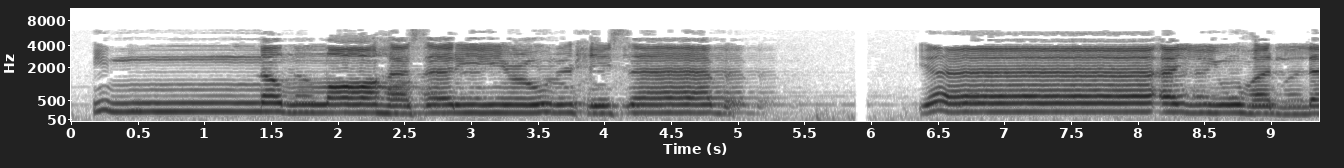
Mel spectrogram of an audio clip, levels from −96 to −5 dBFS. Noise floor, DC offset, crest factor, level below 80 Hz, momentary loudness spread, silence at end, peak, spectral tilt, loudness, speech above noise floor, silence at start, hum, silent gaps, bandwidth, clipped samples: -55 dBFS; under 0.1%; 16 dB; -64 dBFS; 8 LU; 0 s; -8 dBFS; -5.5 dB/octave; -23 LUFS; 32 dB; 0.15 s; none; 5.90-5.94 s; 6.6 kHz; under 0.1%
